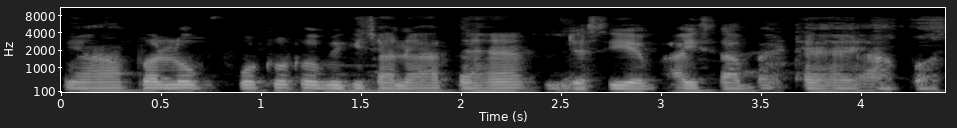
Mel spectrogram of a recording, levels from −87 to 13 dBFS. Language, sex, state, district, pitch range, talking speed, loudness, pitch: Hindi, male, Uttar Pradesh, Deoria, 110-115 Hz, 230 wpm, -31 LUFS, 110 Hz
